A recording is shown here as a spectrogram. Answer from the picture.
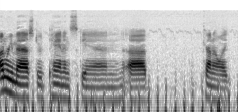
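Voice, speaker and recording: The speech runs at a moderate pace with fairly even intonation, against noticeable background noise. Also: man. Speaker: movie reviewer. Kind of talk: casual talk to camera.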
